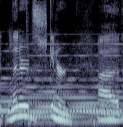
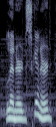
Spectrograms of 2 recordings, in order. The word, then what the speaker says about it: Lynyrd Skynyrd: How do you pronounce it? Lynyrd Skynyrd. – Lynyrd Skynyrd? – Well, back in Indiana, we used to say Lynyrd Skynyrd. You can go see Lynyrd Skynyrd? – Reduce it to two syllables? – Yeah, it's kind of one.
